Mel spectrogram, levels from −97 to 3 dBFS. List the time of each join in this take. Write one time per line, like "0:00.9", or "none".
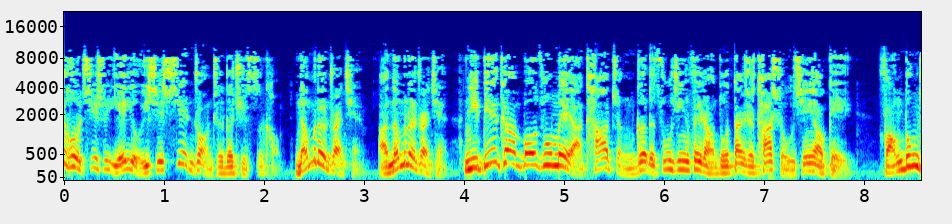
0:02.3
0:03.1
0:03.9

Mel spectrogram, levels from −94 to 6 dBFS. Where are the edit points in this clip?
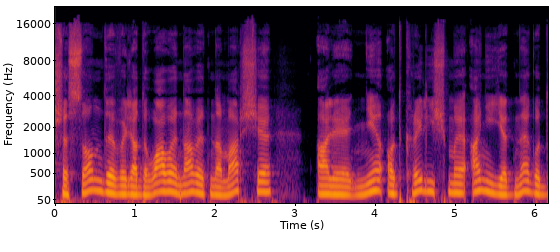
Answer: none

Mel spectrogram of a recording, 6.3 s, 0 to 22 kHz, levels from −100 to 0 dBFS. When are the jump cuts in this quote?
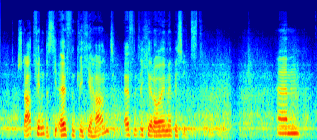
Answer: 0:00.9

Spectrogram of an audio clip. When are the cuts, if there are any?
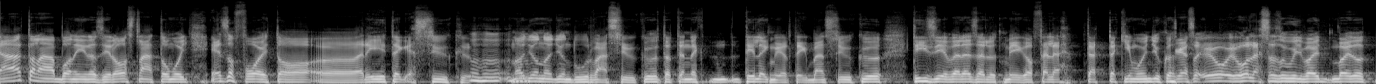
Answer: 0:07.7
0:11.8

